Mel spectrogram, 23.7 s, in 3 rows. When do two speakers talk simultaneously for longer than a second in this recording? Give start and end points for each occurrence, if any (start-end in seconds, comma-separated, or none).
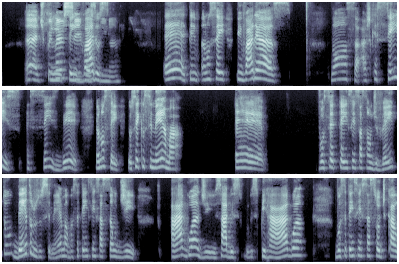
0.8-2.2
